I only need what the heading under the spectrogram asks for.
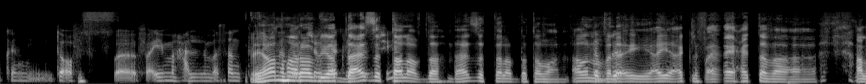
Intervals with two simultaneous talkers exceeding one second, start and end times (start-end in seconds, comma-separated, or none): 2.5-4.0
